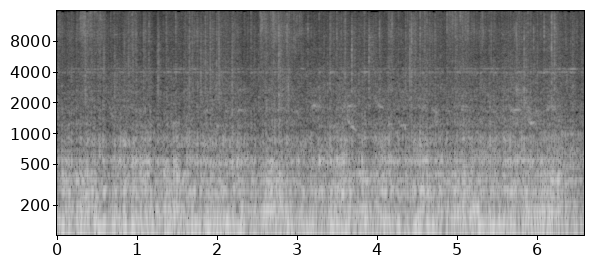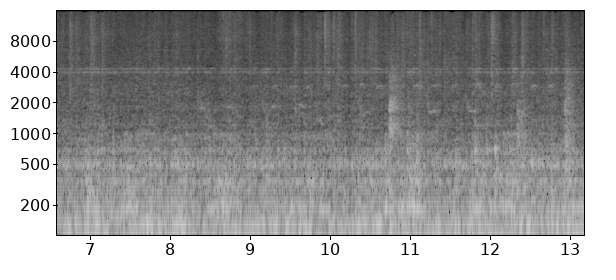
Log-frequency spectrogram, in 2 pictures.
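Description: A small engine running steadily, a low droning hum that drops a little in level about six seconds in.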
